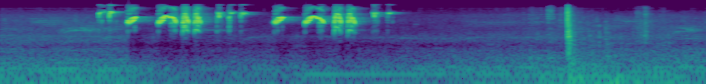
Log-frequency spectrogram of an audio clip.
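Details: Orange-headed thrush (Geokichla citrina) song from North Bali, Singaraja, a coarse-voiced lure recording used to train birds to sing: two bursts of high, sharp, looping whistled notes, then a single loud click and low background hum.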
